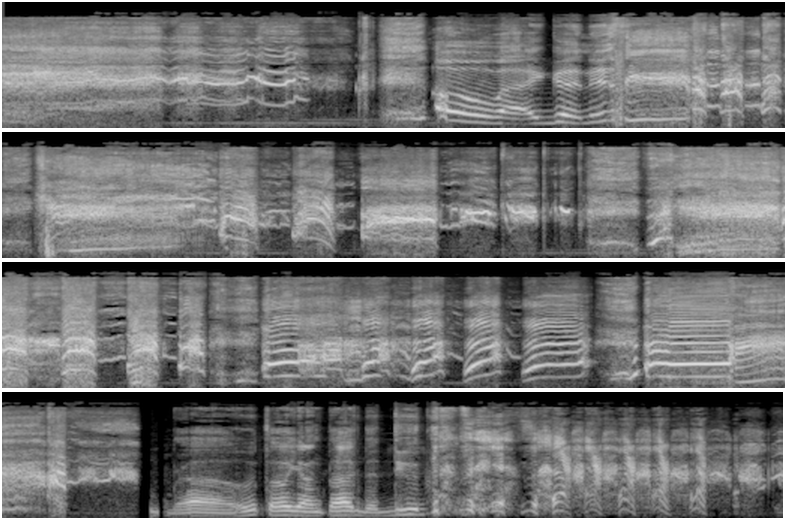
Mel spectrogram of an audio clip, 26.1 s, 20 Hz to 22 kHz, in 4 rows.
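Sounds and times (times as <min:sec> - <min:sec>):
man laughing hard: 0:05.0 - 0:20.8, 0:23.1 - 0:26.0.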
